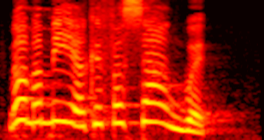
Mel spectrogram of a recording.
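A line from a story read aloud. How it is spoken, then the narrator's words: Girl shouting. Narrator (Italian): gridò la ragazza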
